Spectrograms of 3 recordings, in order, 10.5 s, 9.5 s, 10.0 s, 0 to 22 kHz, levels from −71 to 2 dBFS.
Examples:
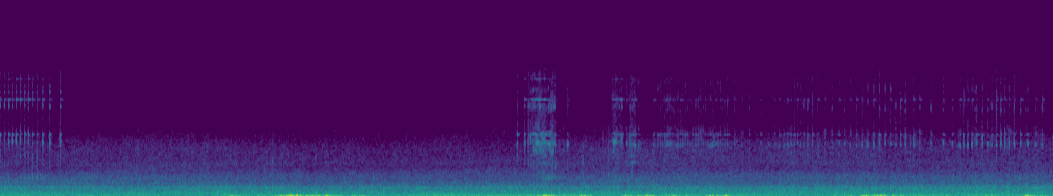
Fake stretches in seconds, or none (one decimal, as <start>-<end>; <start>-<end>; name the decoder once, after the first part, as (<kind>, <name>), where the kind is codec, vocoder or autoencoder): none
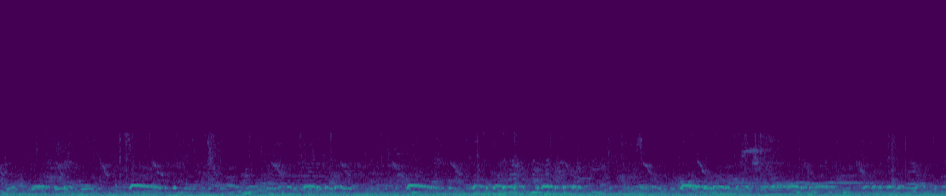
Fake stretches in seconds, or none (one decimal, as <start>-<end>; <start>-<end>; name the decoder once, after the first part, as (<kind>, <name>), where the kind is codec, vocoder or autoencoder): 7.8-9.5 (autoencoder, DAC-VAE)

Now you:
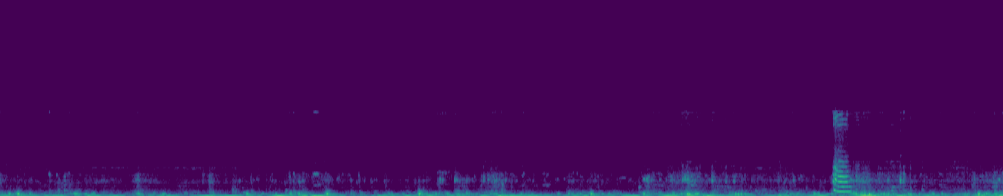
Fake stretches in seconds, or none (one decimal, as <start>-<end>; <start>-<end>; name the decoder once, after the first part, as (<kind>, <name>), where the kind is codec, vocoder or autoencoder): 0.7-2.4 (autoencoder, DAC-VAE)

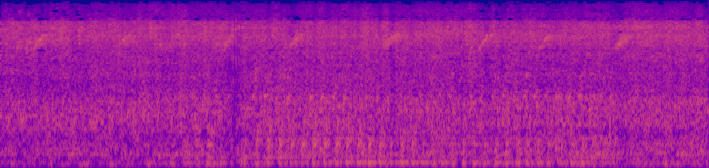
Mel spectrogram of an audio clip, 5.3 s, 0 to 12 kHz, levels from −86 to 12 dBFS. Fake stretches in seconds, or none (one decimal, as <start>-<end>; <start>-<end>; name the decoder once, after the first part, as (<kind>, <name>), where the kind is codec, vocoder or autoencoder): 0.7-3.3 (autoencoder, DAC-VAE); 4.2-5.3

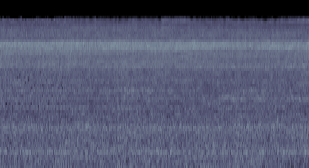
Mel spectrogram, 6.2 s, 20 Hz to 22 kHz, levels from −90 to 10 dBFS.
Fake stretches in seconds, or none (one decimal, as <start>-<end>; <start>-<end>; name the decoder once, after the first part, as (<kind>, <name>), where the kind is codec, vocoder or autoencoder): 1.4-6.2 (autoencoder, DAC-VAE)

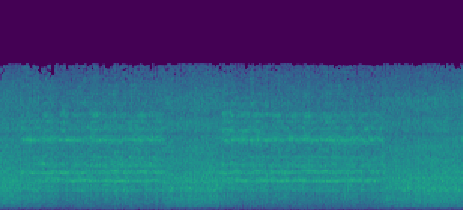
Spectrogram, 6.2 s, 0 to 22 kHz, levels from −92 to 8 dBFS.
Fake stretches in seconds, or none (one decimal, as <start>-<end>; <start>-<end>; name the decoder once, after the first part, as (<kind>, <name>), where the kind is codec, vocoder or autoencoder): none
